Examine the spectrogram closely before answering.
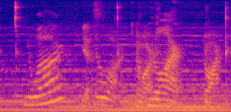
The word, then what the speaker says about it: noir: Noir. It's one sound. It's Noir. one syllable.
